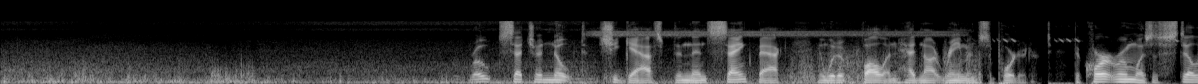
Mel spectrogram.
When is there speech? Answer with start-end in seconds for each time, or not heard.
4.5-11.9.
